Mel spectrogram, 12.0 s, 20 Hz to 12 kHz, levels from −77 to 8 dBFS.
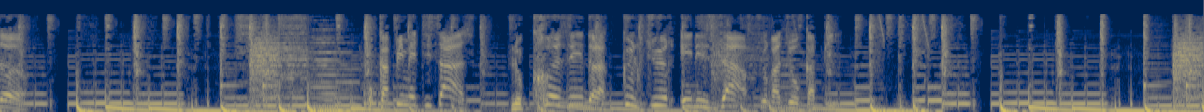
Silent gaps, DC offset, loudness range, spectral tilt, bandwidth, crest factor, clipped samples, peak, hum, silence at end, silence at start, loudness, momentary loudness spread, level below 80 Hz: none; under 0.1%; 3 LU; -5 dB/octave; 7.8 kHz; 14 dB; under 0.1%; -2 dBFS; none; 0 s; 0 s; -18 LUFS; 6 LU; -24 dBFS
